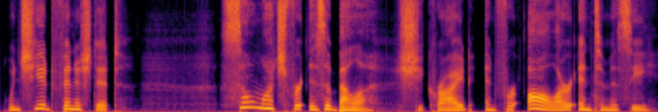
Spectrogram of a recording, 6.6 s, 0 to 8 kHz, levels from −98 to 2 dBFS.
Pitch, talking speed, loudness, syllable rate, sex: 210 Hz, 135 wpm, -20 LUFS, 4.8 syllables/s, female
